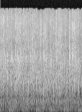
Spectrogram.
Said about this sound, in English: So why don't we real quick, they'll probably hear it more than they'll see it, but let's just give them a huge applause for just being faithful.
